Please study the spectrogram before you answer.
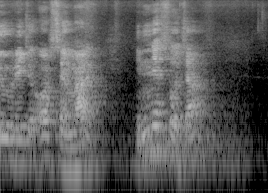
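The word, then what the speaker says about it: Tschermak: तीसरा जो वैज्ञानिक था वो था सेमार्क। टी साइलेंट है।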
